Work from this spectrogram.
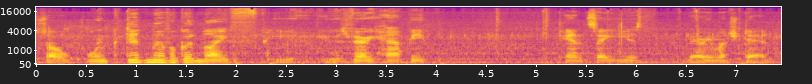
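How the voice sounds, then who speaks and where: A man's fairly low-pitched voice with very wide pitch swings, a fairly slow pace and audible room echo. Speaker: gaming youtuber. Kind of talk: gameplay commentary. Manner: casual; quiet.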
